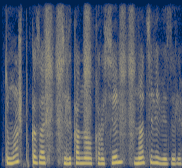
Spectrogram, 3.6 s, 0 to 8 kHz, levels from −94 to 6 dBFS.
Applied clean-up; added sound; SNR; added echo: none; Respiratory sounds; 14 dB; none.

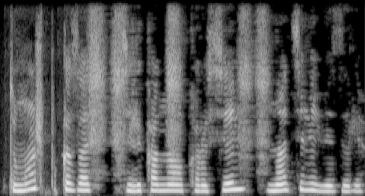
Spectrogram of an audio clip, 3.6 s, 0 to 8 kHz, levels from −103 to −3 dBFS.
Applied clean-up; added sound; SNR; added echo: classical method Wiener filter.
